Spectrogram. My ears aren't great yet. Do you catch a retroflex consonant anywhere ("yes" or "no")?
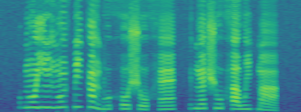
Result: no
